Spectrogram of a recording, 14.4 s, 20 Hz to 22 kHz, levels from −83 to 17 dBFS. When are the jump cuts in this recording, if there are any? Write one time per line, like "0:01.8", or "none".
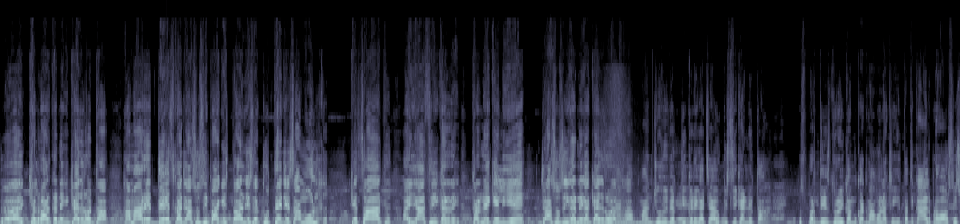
0:09.4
